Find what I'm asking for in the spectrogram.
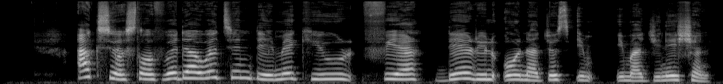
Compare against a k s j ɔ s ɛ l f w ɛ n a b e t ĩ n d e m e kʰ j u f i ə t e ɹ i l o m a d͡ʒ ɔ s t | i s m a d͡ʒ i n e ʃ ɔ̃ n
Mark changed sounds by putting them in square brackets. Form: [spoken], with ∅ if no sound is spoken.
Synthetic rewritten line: a k s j ɔ s ɛ l f w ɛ [d] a [w] e t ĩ n d e m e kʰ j u f i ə [d] e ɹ i l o [n] a d͡ʒ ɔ s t | i [∅] m a d͡ʒ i n e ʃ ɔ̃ n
